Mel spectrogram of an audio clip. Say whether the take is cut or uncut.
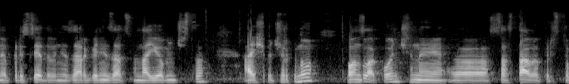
cut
